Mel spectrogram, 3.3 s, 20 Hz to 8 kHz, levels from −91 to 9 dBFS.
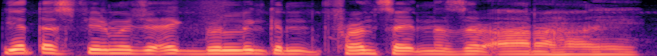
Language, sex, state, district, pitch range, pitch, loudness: Hindi, male, Arunachal Pradesh, Longding, 145-180 Hz, 170 Hz, -15 LUFS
